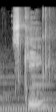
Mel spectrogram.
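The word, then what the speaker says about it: 月: The left half, moon, pronounced tsuki, is a kanji by itself, but the right half, inoko, is rarely used and is not one of the must-know kanji.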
